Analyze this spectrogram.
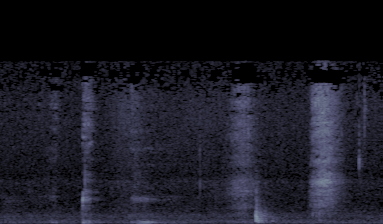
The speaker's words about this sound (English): And also, I wanted to have a sip of my coffee. Clear my throat there.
